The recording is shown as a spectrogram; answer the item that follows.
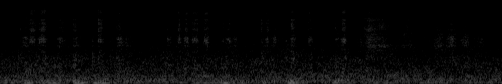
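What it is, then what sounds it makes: Pencil writing on a paper notebook page. A yellow wooden pencil writes steadily on the right page of an open lined paper notebook lying flat on a desk. Its soft, continuous scratching comes in short bright bursts of stroke sounds over a faint low rumble, staying quiet and even throughout.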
